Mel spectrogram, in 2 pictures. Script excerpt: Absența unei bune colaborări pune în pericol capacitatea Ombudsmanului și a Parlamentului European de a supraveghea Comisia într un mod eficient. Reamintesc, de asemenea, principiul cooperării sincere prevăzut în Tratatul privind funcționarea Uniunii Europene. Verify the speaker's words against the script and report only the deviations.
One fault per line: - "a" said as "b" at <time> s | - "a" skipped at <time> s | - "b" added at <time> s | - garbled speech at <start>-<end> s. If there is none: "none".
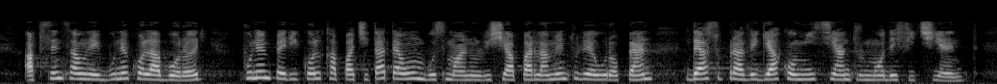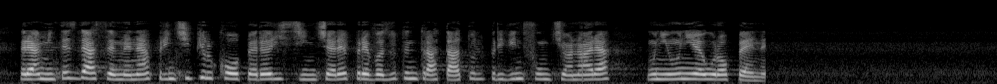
none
